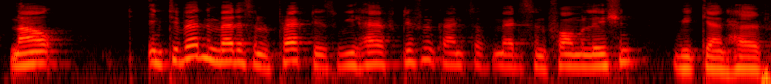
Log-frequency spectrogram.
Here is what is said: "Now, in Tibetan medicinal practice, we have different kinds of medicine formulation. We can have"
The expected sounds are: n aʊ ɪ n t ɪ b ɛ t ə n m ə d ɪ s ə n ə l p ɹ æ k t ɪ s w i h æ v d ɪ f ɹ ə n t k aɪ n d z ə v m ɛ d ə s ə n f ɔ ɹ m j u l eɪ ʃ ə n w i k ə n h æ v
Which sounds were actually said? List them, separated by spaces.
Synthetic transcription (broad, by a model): n aʊ ɪ n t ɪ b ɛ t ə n m ə d ɪ s ə n ə l p ɹ æ k t ɪ s w i h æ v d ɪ f ɹ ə n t k aɪ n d s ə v m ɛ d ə s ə n f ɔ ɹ m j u l eɪ ʃ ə n w i k ə n h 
